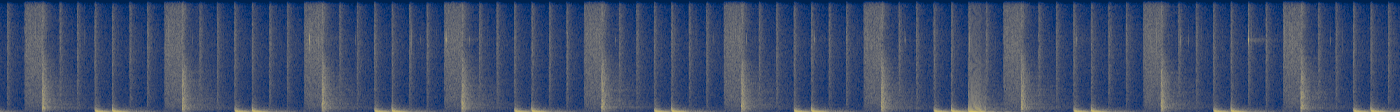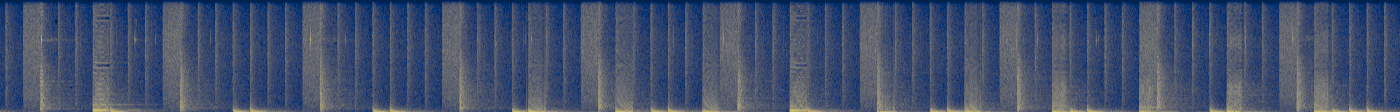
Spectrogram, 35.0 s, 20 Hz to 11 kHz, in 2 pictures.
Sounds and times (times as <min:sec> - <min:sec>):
Dubstep: 0:00.0 - 0:35.0.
